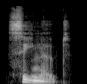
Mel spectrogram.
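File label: "c-note", British English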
